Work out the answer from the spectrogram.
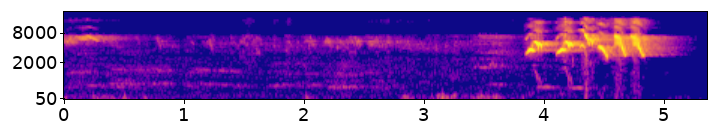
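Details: Double-collared seedeater x Buffy-fronted seedeater hybrid singing: a quick burst of high, sweet whistled notes, about four per second, after a near-silent lead-in with faint low thumps.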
